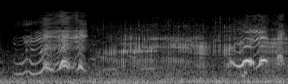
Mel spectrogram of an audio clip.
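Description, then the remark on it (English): Elephant seals grunting and bellowing on a beach at Año Nuevo in the Bay Area, in two loud, warbling bursts with a rough, throaty buzz between them, over a steady background rush; no one speaks. “And this is a good viewing area because you can look north and up the entire beach to see the elephant seals.”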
